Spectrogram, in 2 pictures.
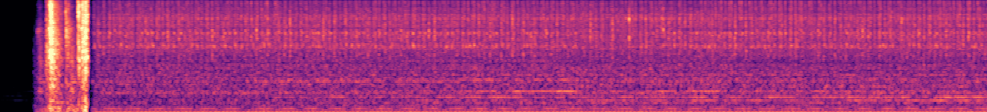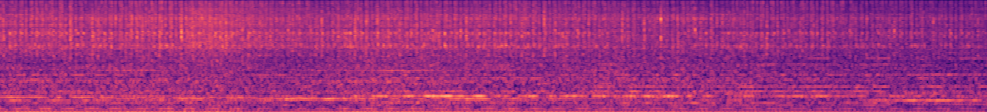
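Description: A sharp click about half a second in, then an old film projector running: a steady mechanical whirr with a low hum and a fast pulsing rattle. Soft music comes in faintly underneath.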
